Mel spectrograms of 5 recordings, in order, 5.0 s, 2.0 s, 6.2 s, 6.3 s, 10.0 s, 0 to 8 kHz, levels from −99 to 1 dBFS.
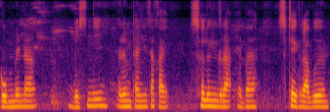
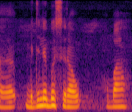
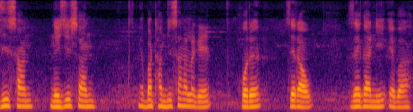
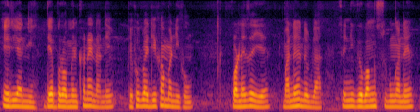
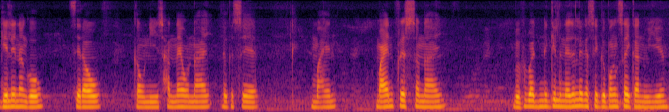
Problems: constant background noise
